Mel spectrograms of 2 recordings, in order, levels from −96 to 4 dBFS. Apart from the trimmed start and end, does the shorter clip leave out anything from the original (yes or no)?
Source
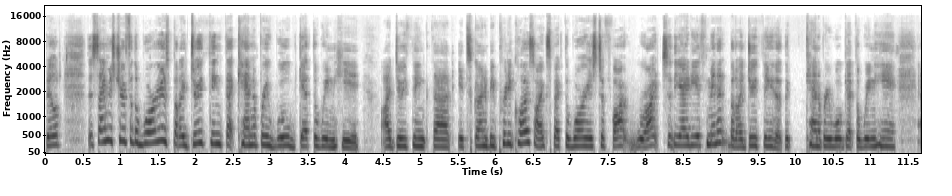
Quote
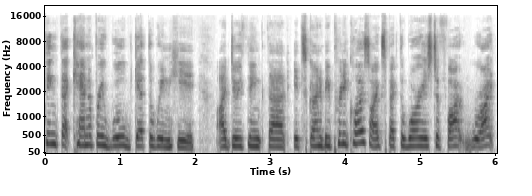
no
